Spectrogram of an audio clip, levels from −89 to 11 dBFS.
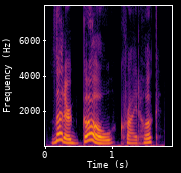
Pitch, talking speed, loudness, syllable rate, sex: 230 Hz, 155 wpm, -16 LUFS, 3.2 syllables/s, female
